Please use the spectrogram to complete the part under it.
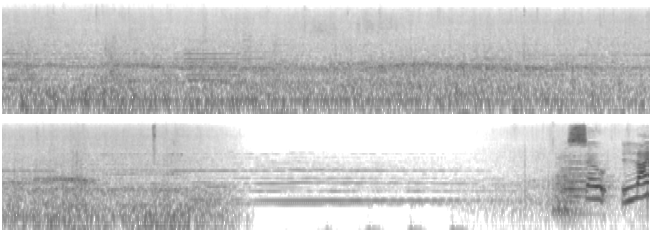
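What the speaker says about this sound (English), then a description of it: "The winds are picking up. The storm nears even more." Video-game thunderstorm with dense steady rain and low rumbling for several seconds, then the storm cuts off to a quieter tonal hum with some clicks and a loud burst at the end; a voice speaks faintly.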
